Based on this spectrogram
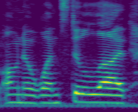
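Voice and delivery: normal talking voice

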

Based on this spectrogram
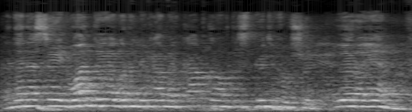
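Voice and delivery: normal talking voice

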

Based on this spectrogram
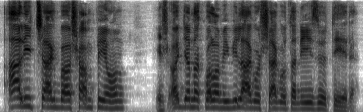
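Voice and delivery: high-pitched commands across the hall; shouted order. A narrator's reading. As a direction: call out orders to the crew. Shouted orders to stage crew.

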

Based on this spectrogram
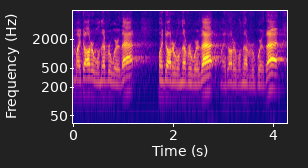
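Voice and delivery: low, firm mock grumble, repeated; deep-voiced, emphatic fatherly disapproval, played for fun; disapproving dad. Acts himself judging passers-by from chair.

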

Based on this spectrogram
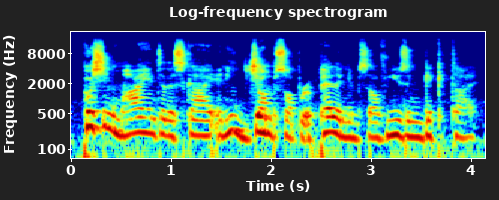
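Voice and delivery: usual speaking voice

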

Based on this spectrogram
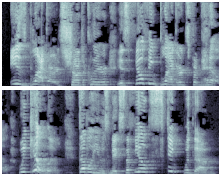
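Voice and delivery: loud, high, fierce weasel rant; furious shouting. A narrator's reading. Weasel rages to rooster about serpents, furious shouting. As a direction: spit curses at the enemy at full voice.

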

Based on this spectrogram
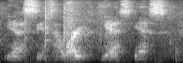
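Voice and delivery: low, soft cooing to a dog; imitated pet talk. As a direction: act out humouring a needy dog. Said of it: "So then I get".

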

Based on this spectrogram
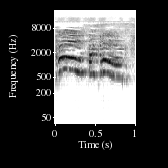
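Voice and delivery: high, loud tearful squeal, acted out; retold starstruck wail; overwhelmed fan cry. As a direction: squeal it like a fan bursting into tears. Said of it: "so I started crying because".

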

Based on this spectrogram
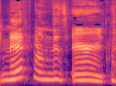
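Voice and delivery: high, slow odd put-on voice; weird voice. Shown as a demonstration. Mocking how it just came out, weird voice. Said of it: "sorry, that sounded weird".

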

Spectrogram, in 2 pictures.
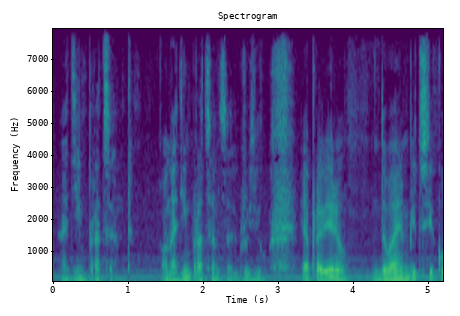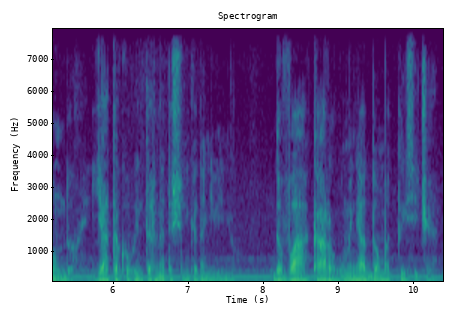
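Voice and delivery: unvoiced incredulous whisper. Real, not acted. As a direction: whisper it in disbelief. Whispers in disbelief.

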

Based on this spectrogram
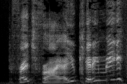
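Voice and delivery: exaggerated disbelief, loud then leaping high; mock incredulous. Son to mom about a French fry, mock incredulous. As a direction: imitate a son scoffing at an outrageous request. Voicing son's disbelief at request.

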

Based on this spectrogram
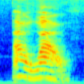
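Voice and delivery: bright loud bark; dog barking happily on the truck; happy bark. A narrator's reading. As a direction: bark eagerly. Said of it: "barked Carrie happily".

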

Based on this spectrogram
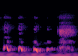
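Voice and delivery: breathless sprite giggle, high up. A narrator's reading. Sprite giggling at the narrator, high. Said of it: "kichert weiter und weiter".

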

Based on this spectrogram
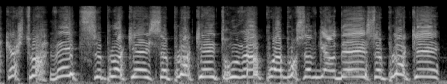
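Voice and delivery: high, urgent hurry; panicked urgency. Real, not acted. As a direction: rush to hide. Rushing to hide.

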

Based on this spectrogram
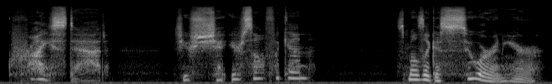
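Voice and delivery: high, airy disgust; disgusted complaint. Acted. Daughter holding her nose at her father's mess, disgusted. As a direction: recoil from a stench.

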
